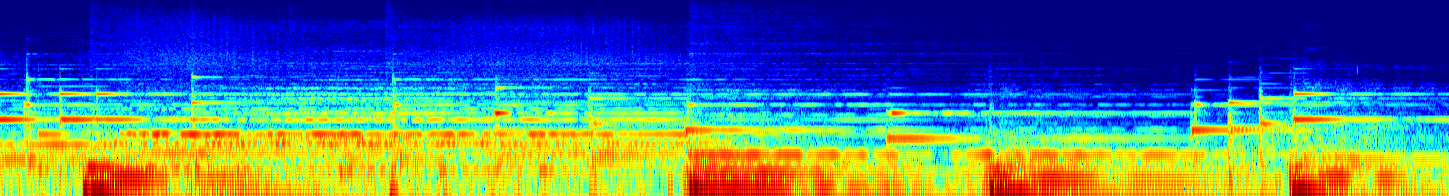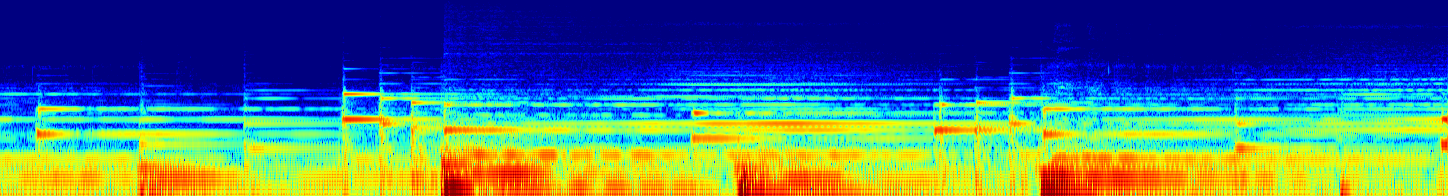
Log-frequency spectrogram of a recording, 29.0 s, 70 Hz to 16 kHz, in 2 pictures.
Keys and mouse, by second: 1.1 g, 2.4 click, 2.8 2, 4.0 shift+click, 4.4 shift+click, 5.0 shift+click, 5.8 shift+click, 6.8 shift+click, 8.0 ctrl+b, 10.0 click, 10.5 shift+middle click, 11.8 click, 12.6 g, 13.2 click, 15.3 1, 15.5 click, 16.9 j, 17.5 click, 17.9 shift+click, 18.7 j, 20.4 j, 21.2 click, 21.6 shift+click, 23.3 j, 23.8 click, 25.0 j, 25.5 click, 25.8 shift+click, 26.6 j, 27.2 click, 28.4 j.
